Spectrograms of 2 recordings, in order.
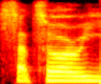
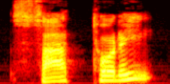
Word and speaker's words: Satori: Satori is, Satori Innovation. and that is, and it's a Japanese word, which in Japanese it would sound Satori, but for us, Satori is the way to say it, that most people will follow it.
